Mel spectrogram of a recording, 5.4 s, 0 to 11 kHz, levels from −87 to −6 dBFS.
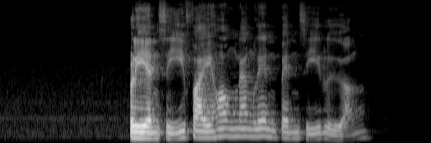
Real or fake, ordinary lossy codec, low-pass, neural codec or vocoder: real; none; none; none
